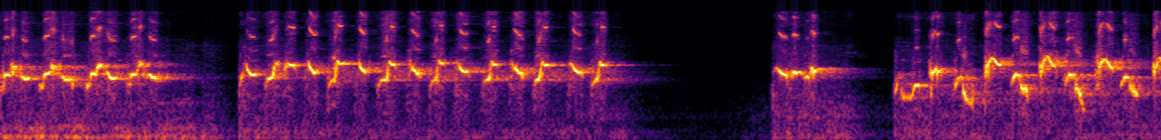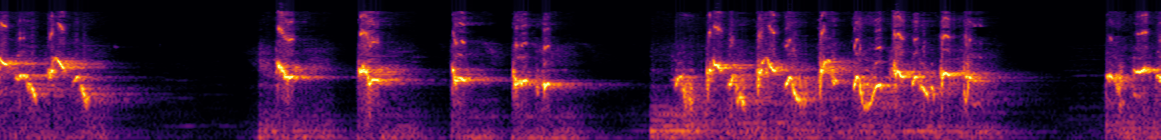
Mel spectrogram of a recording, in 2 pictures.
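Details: A female yellow-vented bulbul calling a male, played as a lure for caged birds: chattering runs of rising, bubbling notes, broken by short gaps and scattered single chirps.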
